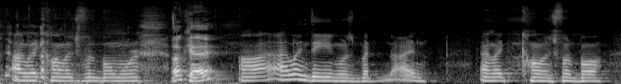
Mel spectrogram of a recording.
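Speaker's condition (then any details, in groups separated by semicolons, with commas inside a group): Cerebral palsy; no speech therapy, some words hard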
